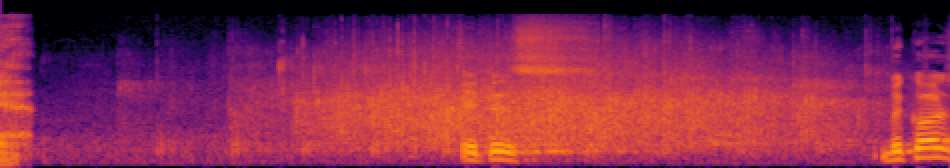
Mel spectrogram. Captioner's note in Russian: аплодисменты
